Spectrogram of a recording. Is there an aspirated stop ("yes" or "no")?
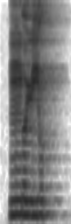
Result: no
